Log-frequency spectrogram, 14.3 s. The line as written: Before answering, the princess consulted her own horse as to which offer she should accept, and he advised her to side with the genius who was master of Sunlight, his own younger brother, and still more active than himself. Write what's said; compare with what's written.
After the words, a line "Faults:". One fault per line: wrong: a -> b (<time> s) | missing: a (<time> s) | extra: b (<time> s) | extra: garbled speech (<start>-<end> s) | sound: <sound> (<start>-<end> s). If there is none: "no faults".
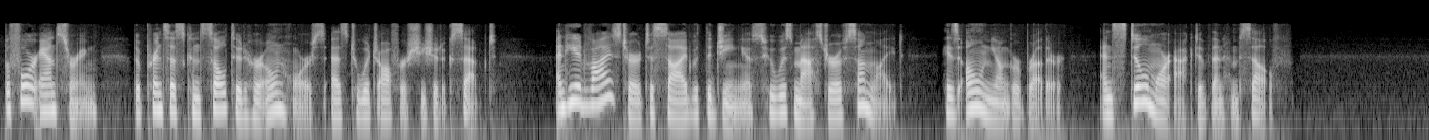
Before answering, the princess consulted her own horse as to which offer she should accept, and he advised her to side with the genius who was master of Sunlight, his own younger brother, and still more active than himself.
Faults:
no faults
